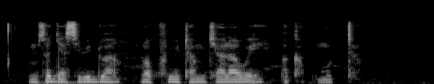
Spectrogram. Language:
Ganda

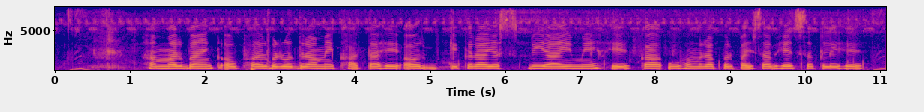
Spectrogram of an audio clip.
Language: Magahi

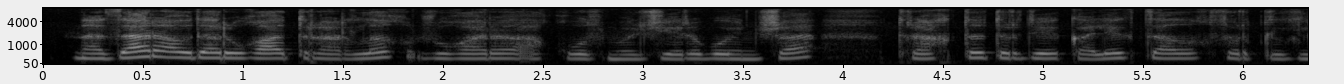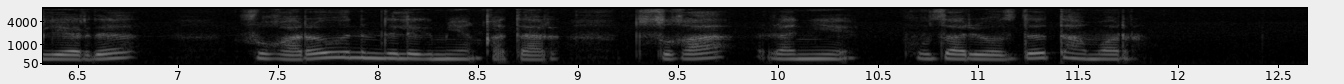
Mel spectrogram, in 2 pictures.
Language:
Kazakh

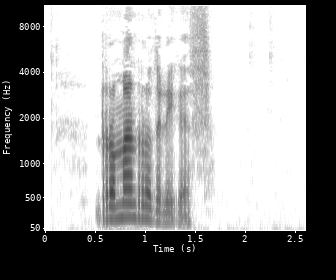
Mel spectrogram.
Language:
Galician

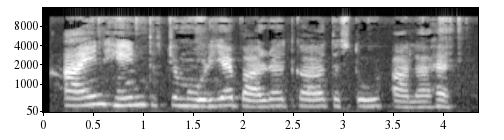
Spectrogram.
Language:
Urdu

